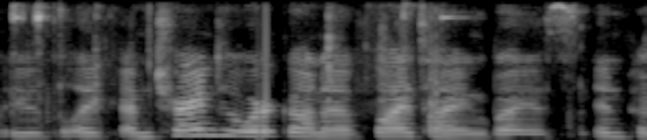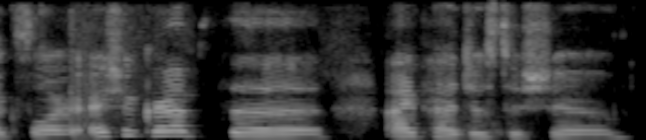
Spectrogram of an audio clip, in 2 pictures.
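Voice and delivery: usual speaking voice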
